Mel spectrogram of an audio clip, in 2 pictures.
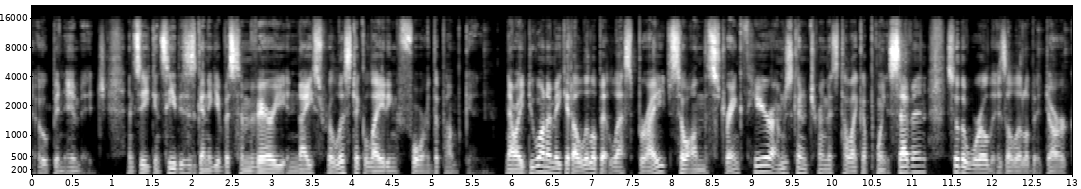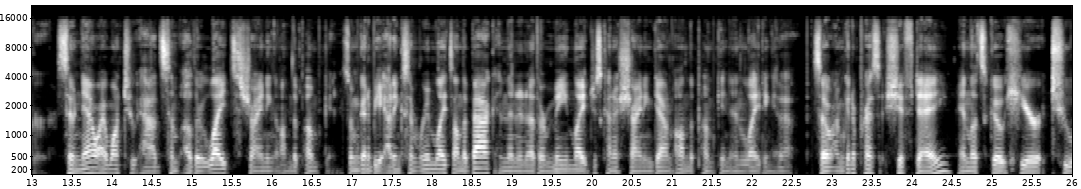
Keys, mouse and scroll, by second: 0.0-1.4 drag, 1.4-6.0 middle drag, 6.0-8.5 scroll up 1, 10.6-12.3 drag, 12.3-16.7 middle drag, 16.7 scroll down 3, 17.9 scroll up 1, 19.6-20.2 scroll up 1, 20.2-26.0 middle drag.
